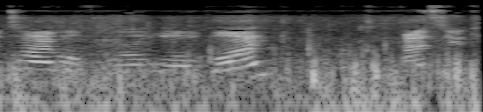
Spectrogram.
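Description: Wind rushing over the microphone with a steady low rumble from a moving boat, and a voice speaking briefly over it.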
